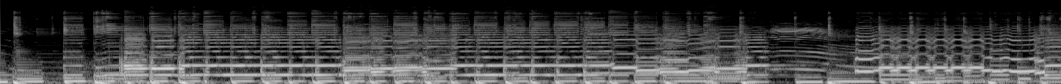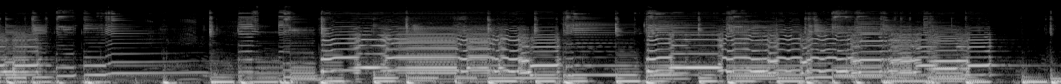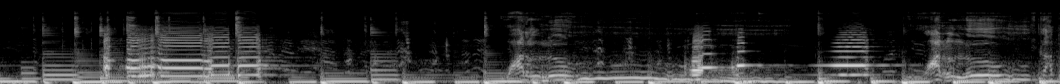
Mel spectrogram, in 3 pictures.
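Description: Acoustic blues boogie played live: a Cole Clark acoustic guitar drives a steady boogie rhythm while a harmonica plays lead lines over it, bending some of its notes.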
